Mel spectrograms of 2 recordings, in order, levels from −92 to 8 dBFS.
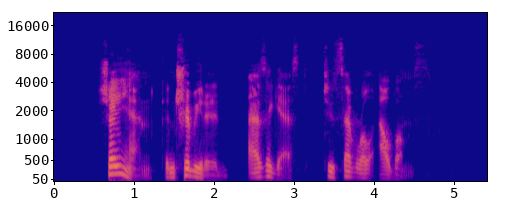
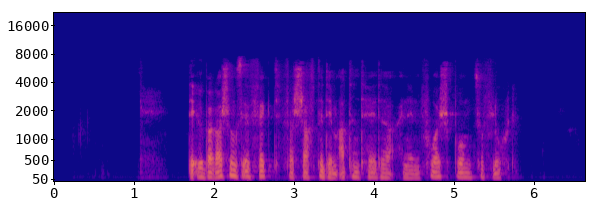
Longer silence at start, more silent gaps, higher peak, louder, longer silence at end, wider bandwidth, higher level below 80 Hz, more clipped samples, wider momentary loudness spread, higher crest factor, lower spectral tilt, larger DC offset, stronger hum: second, 0.6 s vs 1.1 s; first, 1.27-1.35 s, 2.20-2.43 s, 3.16-3.37 s vs none; first, -12 dBFS vs -16 dBFS; first, -35 LUFS vs -38 LUFS; first, 1.05 s vs 0.9 s; first, 12 kHz vs 7.4 kHz; second, -76 dBFS vs -64 dBFS; neither; first, 21 LU vs 12 LU; about the same, 26 dB vs 24 dB; about the same, -4.5 dB/octave vs -5.5 dB/octave; neither; neither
